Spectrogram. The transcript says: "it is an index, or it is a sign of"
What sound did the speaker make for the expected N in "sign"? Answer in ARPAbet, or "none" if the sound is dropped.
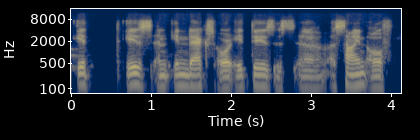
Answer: N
